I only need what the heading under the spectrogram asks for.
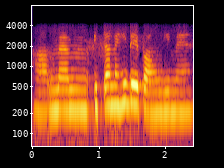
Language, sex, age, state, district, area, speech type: Hindi, female, 18-30, Madhya Pradesh, Betul, urban, conversation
